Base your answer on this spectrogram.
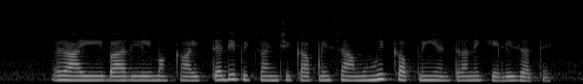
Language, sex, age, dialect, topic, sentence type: Marathi, female, 41-45, Standard Marathi, agriculture, statement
